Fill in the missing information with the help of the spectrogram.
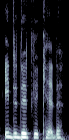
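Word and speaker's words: Edikted: It's spelled like the stupidest way possible. Addicted. It's spelled EDDI something, which doesn't make any sense to me, but hold on.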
